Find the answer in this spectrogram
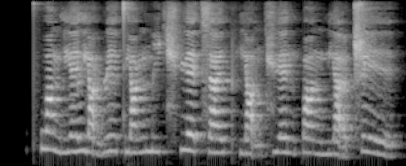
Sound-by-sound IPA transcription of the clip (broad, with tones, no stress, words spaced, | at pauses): pʰwɑ˥˩ŋljɛ˧˥ ljɑ̰˨˩ŋɻe˥˩ɪ̯t̪jɑ˧˥ŋ mi˧˥ t͡ɕʰɥɛ˥˩t͡sa˧˥ɪ̯ pʰjɑ̰˨˩ŋt͡ɕɥɛ˥˧npɑ˥˩ŋ mjä̰˨˩ ʈ͡ʂe˥˩ɪ̯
